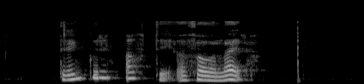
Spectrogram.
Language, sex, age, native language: Icelandic, female, 40-49, Icelandic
